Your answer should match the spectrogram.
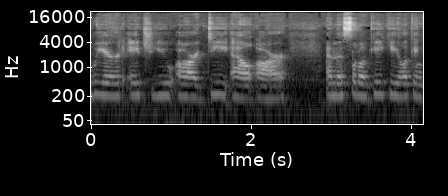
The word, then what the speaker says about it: Hurdlr: go over the general things that I used Hurdlr for to track.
